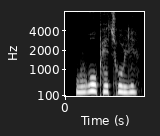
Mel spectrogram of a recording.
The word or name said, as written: UROPATRULJEN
